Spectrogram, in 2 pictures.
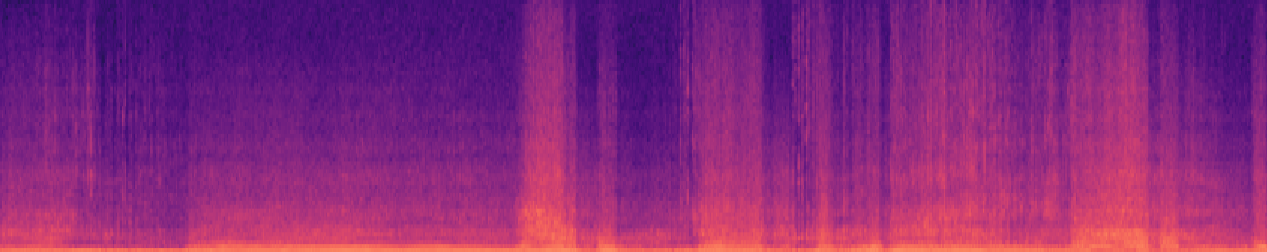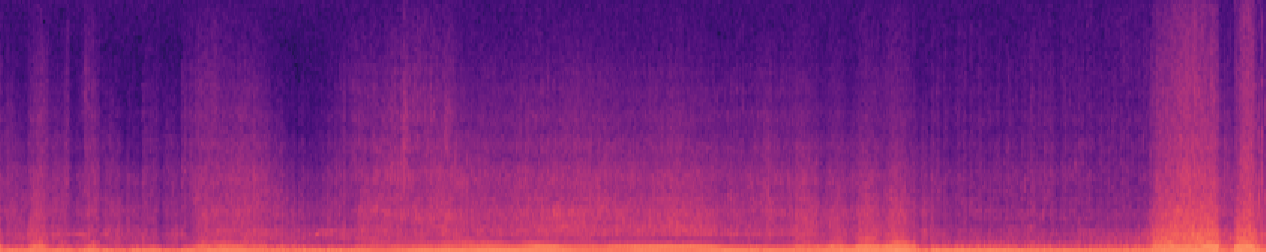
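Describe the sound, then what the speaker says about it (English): The Maximus monster truck's big engine roars and revs hard through a freestyle run at an outdoor Upper Peninsula event, repeated loud rising and falling surges with deep throttle blasts and brief lulls, close and dominant throughout. "Now, Jack Brown rolling out in Maximus to wrap up freestyle here this afternoon on the Upper Peninsula"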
